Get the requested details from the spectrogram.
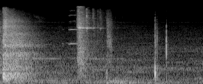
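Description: A baseball bat swishes through the air.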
